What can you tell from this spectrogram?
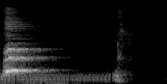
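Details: Dog on high alert during a short countryside stay gives one sharp, loud bark that trails into a low, fading rumble over about a second. A brief scuffling noise follows, and someone hushes the dogs just before.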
